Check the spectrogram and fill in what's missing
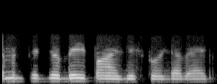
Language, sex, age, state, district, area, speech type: Kashmiri, male, 18-30, Jammu and Kashmir, Baramulla, rural, conversation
